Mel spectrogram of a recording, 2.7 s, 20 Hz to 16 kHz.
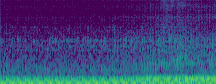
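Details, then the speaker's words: PSA XUD diesel converted to an in-line 4M injection pump. Steady clatter with slow, even firing pulses at idle. It runs better with a little throttle. Low idle speed. "Et j'accélère un peu, ça va mieux. Le ralenti est pas haut."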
